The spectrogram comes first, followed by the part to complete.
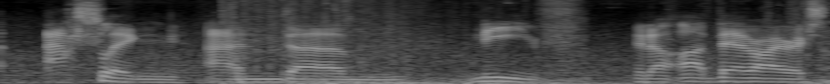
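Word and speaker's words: Niamh: like Aisling and Neve. You know, they're Irish names. And people just don't know how to pronounce them. People call them Nyam. Nyam. Like, bro, no.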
